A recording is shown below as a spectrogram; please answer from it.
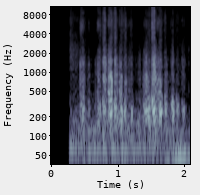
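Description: Dry scratching on paper, like a pen writing, in quick uneven strokes that start a moment in and stop abruptly.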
